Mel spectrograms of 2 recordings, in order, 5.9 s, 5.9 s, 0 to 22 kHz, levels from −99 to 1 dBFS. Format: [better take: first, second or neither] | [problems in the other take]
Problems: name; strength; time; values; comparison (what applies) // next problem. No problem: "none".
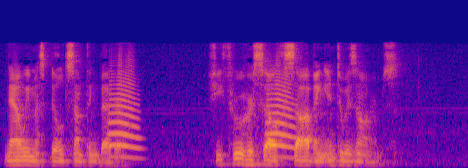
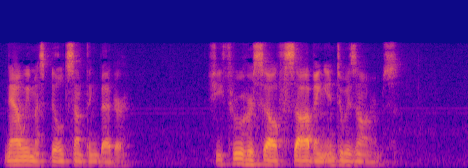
second | background sound (Brass instrument); as loud as the speech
